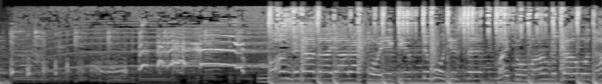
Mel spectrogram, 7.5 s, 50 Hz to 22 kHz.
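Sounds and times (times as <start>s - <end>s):
steady music: 0.0s - 7.5s
rooster crowing: 0.1s - 3.3s
speech: 3.2s - 7.5s.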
